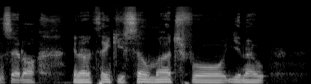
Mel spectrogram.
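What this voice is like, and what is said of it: Put-on American accent. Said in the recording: “Why did he have an American accent? ... Because he was yee-haw”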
